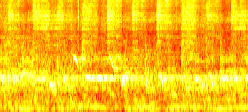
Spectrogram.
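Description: Loud hip-hop break music with a steady beat of about two hits a second and a heavy bass line, played for a breakdance battle. Short sliding pitched sounds run over the beat.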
